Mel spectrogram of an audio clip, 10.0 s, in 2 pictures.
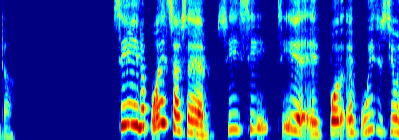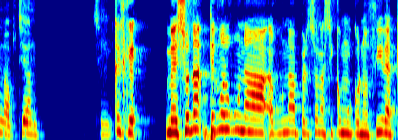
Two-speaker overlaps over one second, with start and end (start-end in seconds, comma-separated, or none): none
